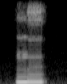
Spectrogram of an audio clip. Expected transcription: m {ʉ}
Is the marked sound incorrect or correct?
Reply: correct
